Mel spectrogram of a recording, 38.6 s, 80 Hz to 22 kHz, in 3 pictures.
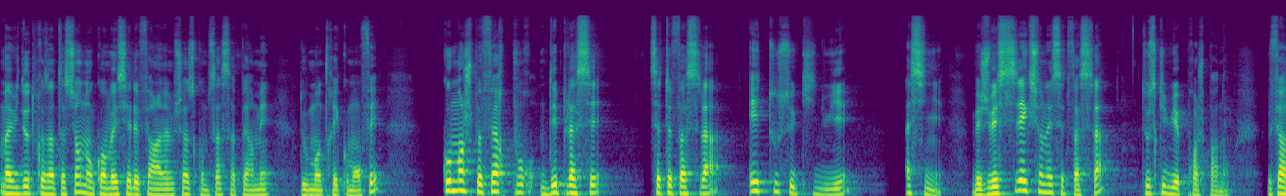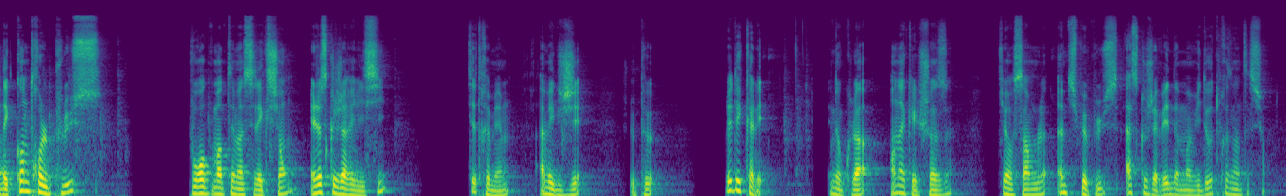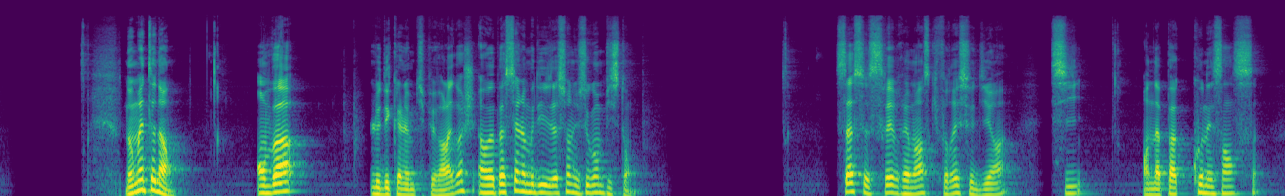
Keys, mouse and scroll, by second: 0.4 middle click, 1.1 click, 1.4-1.7 scroll up 2, 1.7 Tab, 2.0-4.4 middle drag, 4.4 click, 5.8 click, 6.3 click, 9.2-10.6 middle drag, 10.6 scroll up 1, 11.2-12.7 scroll up 3, 12.7 ctrl+KP_Add, 13.0 ctrl+KP_Add, 13.3 ctrl+KP_Add, 13.5 ctrl+KP_Add, 13.8 ctrl+KP_Add, 14.0 ctrl+KP_Add, 14.3 ctrl+KP_Add, 14.6 ctrl+KP_Add, 16.6-17.2 scroll down 2, 17.2 KP_1, 18.4 g, 20.8 Tab, 21.2 middle click, 22.0 Tab, 22.7 g, 23.6 Tab, 23.8-25.3 middle drag, 25.3-26.6 scroll down 6, 26.6-27.1 scroll up 5, 27.1-29.1 middle drag, 29.1 g, 32.7-33.3 scroll down 2, 33.3-36.1 middle drag, 36.1-38.5 scroll up 1.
